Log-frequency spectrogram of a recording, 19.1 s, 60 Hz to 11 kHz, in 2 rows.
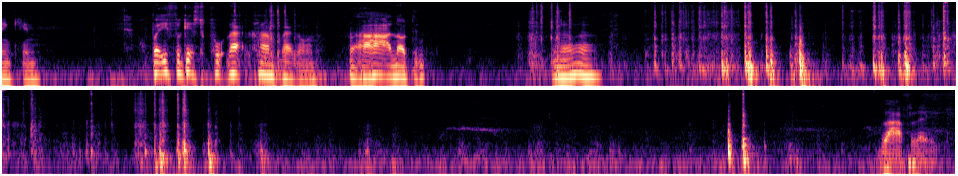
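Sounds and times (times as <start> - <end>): metal parts and tools clinking: 2.3 - 3.1, 5.2 - 12.2.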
